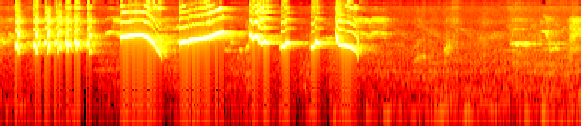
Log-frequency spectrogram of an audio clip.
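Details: White-rumped shama singing to provoke rivals and stir mating urge: a fast stuttering chatter, then long clear whistles sliding down and up, followed by short slurred notes, ending in a quiet stretch with faint distant chirps.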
